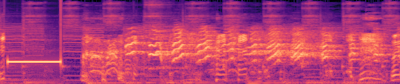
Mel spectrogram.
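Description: A short censor bleep, one steady beep about half a second long, covers a swear word. Then a young woman laughs hard and high-pitched, over background music.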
